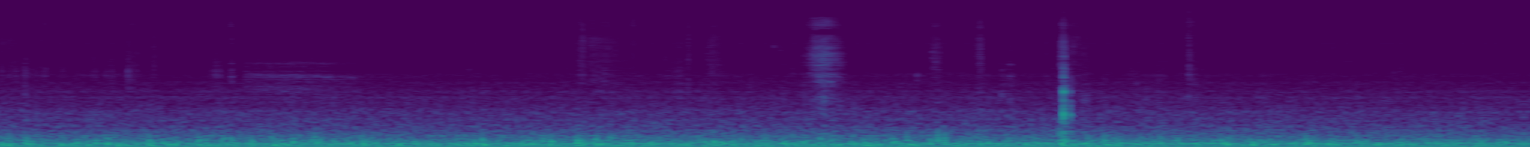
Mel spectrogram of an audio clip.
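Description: Steady low rumble of a car's running engine heard inside the cabin, with a few short clicks of chewing as Raising Cane's bread dipped in sauce is eaten.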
